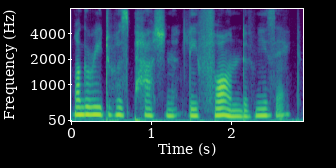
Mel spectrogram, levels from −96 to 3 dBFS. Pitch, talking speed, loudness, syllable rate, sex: 180 Hz, 125 wpm, -18 LUFS, 5.0 syllables/s, female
